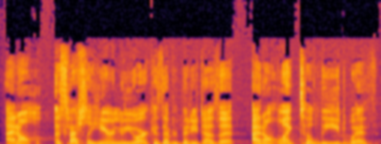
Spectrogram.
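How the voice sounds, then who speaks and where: Low-voiced woman, thoughtful dating coach. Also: expressive, quick pace. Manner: thoughtful, repeats words, laughs often. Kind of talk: casual interview chat. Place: lives in New York.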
